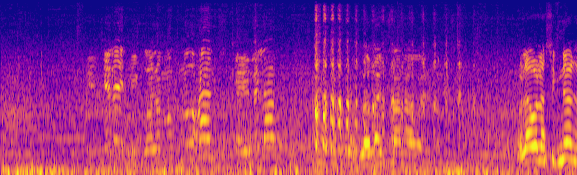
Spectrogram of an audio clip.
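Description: A man calls out nearby over the wind.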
